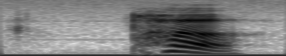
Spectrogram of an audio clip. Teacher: P is unvoiced. This means when I'm pronouncing the letter P, vocal cords, they are not vibrating. You can keep your hand on the vocal cord, just touch your vocal cord and try and pronounce the letter P.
